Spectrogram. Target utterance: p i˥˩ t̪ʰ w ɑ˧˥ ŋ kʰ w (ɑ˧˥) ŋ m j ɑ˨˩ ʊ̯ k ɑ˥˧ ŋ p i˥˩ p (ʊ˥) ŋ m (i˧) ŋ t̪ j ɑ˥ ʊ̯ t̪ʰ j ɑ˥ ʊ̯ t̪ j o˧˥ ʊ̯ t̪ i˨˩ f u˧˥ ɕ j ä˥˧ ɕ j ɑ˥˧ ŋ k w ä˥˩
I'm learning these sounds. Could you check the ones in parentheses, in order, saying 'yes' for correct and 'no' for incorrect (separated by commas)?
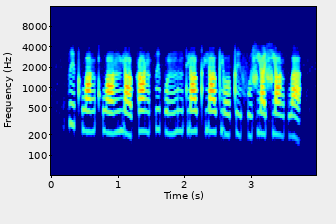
yes, no, yes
